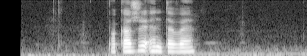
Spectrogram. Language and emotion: Russian, neutral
